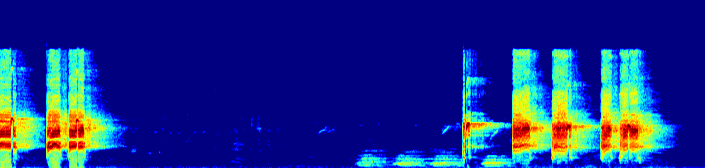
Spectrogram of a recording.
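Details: Black francolin (kala tetar) calling: two loud, harsh, buzzy high notes, a pause with faint lower warbling chatter, then a sharp clipped note followed by three rasping, grating bursts in quick succession.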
